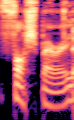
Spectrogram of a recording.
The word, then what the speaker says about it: Forsberg: winger Emil Forsberg, which is apparently pronounced Foshberry.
